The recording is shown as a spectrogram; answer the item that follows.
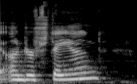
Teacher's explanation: unstressed syllables and a stress syllable so if you say understand the stand part of it comes up in your voice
